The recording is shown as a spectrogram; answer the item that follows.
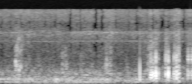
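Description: Footsteps of a person walking on a paved sidewalk, a few soft steps about half a second apart, over a steady low hum.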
